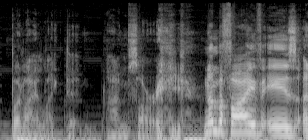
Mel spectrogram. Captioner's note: laughing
